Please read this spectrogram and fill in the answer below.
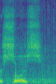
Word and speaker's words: Seuss: the pseudonym dr seuss the correct pronunciation is dr seuss his mother was german her maiden name was soyuz i also learned this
